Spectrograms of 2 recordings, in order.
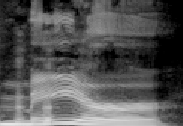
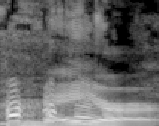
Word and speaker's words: Mayer: It's my last name is Mayer. It's Mayer. Oh, like John Mayer. Just like John Mayer.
